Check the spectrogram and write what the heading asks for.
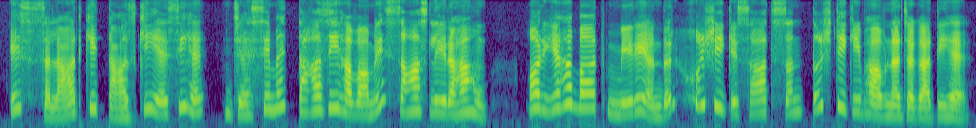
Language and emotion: Hindi, happy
